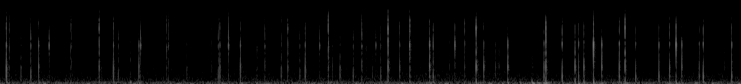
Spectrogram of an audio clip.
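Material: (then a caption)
Metal. Long fingernails tap and scratch across the gold metallic back of a smartphone, making a steady run of quick, bright clicks and rasping scratches. Each click is short and dry with no ring, and the taps sit over a faint low hum.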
